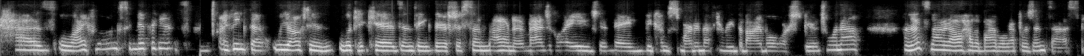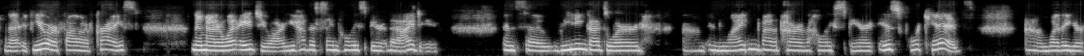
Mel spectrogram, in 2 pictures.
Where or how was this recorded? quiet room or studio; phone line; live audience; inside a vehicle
phone line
